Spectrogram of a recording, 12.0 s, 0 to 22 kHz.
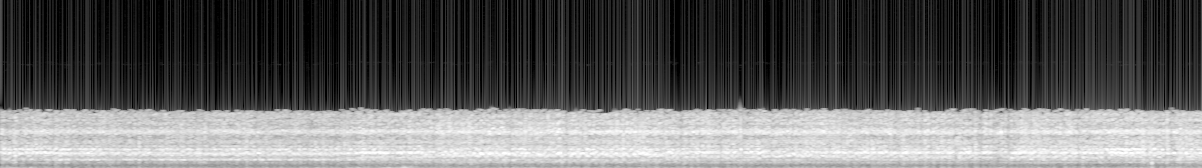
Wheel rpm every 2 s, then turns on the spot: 170, 200, 200, 200, 200, 170.
none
